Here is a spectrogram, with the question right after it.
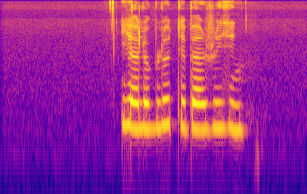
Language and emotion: Russian, neutral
